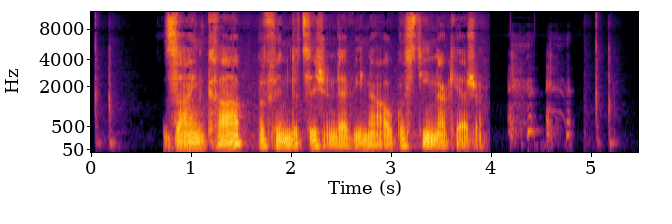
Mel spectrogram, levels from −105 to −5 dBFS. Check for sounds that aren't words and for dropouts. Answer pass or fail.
fail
